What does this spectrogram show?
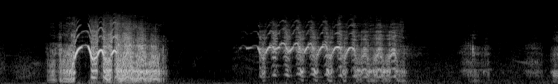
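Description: Horse neighing. A short neigh with a sharply rising then wavering pitch comes about half a second in. A longer whinny with a fast, quavering pitch follows at about two to four seconds. Another neigh starts near the end.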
